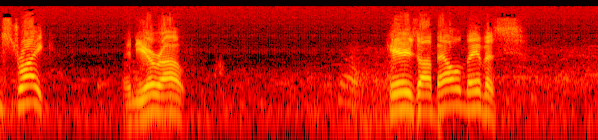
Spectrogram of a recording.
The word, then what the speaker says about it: Abel Neves: Here's Abel Neves. Spells his name A-B-E-L. It's pronounced Abel Neves.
